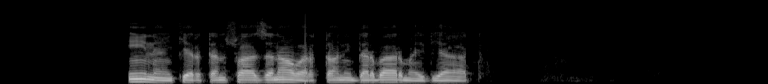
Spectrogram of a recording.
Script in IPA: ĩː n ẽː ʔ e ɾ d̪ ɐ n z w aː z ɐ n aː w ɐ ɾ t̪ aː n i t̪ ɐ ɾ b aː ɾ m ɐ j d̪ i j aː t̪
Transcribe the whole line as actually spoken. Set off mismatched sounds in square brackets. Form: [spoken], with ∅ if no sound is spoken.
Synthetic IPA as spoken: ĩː n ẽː [k] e ɾ [t̪] ɐ n [s] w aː z ɐ n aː w ɐ ɾ t̪ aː n i [d̪] ɐ ɾ b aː ɾ m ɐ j d̪ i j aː t̪

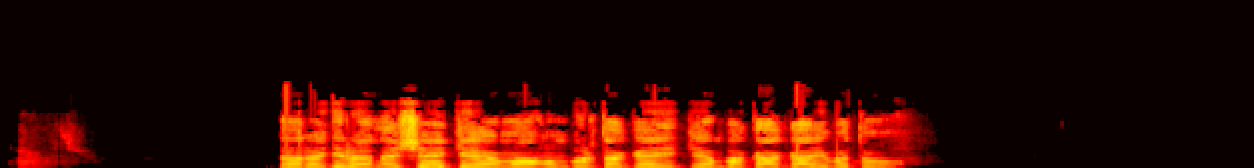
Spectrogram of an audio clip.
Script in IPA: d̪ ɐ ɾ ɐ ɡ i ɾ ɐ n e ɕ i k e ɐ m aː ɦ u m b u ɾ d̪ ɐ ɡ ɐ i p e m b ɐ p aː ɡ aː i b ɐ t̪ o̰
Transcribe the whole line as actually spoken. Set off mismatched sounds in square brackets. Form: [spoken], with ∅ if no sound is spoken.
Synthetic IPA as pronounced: d̪ ɐ ɾ ɐ ɡ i ɾ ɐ n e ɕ [e] k e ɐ m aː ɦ u m b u ɾ [t̪] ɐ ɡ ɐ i [k] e m b ɐ [k] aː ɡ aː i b ɐ t̪ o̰

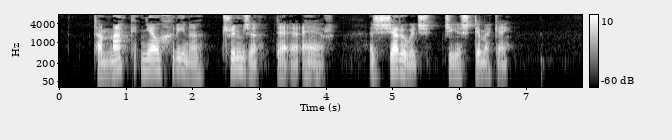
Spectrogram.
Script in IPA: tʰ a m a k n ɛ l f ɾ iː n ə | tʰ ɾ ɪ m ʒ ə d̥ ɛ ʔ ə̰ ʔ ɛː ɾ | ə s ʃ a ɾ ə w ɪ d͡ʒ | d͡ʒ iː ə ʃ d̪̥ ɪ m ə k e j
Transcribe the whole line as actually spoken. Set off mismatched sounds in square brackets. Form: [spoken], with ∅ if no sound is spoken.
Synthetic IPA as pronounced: tʰ a m a k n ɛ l [x] ɾ iː n ə | tʰ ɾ ɪ m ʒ ə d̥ ɛ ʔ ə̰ ʔ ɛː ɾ | ə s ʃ [ɛ] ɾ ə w ɪ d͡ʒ | d͡ʒ iː ə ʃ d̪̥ ɪ m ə k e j

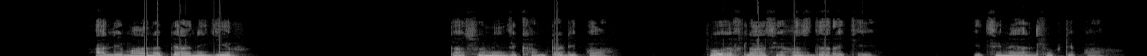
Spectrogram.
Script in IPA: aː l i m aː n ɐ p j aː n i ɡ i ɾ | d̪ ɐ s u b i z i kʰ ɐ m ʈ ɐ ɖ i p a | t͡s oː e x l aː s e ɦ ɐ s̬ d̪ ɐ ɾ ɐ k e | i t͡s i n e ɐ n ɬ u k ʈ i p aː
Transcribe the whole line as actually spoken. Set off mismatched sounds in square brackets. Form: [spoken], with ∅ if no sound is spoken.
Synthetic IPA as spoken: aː l i m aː n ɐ p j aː n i ɡ i ɾ | [t̪] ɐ s u [m] i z i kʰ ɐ m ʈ ɐ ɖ i p a | t͡s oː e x l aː s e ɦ ɐ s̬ d̪ ɐ ɾ ɐ k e | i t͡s i n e ɐ n ɬ u k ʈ i p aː

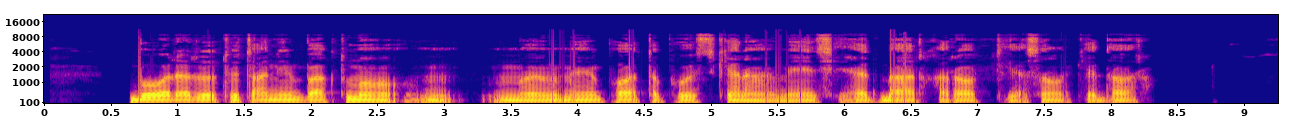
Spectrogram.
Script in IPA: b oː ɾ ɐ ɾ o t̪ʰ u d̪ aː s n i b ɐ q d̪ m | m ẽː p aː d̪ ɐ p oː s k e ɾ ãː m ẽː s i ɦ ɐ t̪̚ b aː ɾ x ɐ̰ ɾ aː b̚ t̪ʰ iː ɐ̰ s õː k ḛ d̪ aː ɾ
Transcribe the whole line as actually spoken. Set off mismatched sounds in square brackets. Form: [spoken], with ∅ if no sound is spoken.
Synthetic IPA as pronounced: b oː ɾ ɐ ɾ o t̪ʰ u [t̪] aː [∅] n i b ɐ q [t̪] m | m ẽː p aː [t̪] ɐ p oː s k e ɾ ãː m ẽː s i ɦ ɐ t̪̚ b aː ɾ x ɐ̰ ɾ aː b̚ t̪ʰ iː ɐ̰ s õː k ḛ d̪ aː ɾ

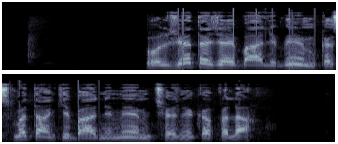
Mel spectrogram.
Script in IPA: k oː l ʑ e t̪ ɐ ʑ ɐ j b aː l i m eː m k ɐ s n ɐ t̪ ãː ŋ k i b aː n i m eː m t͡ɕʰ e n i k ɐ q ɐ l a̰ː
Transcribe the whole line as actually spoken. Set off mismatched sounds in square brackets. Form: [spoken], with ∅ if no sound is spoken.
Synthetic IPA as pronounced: k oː l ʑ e t̪ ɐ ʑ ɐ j b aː l i m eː m k ɐ s [m] ɐ t̪ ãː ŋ k i b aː n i m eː m t͡ɕʰ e n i k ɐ q ɐ l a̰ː

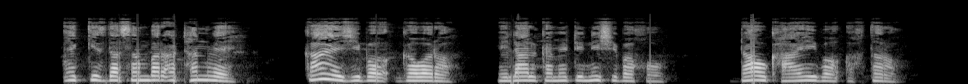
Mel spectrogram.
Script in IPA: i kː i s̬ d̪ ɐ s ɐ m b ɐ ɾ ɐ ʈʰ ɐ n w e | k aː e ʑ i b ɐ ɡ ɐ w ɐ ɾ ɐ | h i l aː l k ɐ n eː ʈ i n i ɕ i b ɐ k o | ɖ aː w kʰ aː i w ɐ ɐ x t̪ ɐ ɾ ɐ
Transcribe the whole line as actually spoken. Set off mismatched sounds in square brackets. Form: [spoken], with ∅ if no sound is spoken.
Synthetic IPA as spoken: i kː i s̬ d̪ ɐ s ɐ m b ɐ ɾ ɐ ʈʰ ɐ n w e | k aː e ʑ i b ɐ ɡ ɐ w ɐ ɾ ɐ | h i l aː l k ɐ [m] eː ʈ i n i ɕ i b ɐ [x] o | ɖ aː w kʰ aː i [b] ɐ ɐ x t̪ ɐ ɾ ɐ

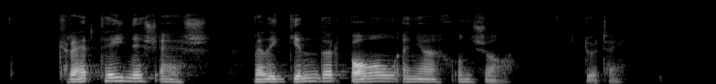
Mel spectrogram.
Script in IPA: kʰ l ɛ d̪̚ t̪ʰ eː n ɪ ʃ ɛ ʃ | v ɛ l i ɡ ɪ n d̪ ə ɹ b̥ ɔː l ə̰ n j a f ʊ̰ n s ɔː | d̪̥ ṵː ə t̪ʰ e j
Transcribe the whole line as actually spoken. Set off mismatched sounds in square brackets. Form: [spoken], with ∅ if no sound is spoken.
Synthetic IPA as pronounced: kʰ [ɾ] ɛ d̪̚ t̪ʰ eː n ɪ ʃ ɛ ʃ | v ɛ l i ɡ ɪ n d̪ ə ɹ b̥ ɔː l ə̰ n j a [x] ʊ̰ n [ʃ] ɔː | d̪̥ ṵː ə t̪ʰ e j

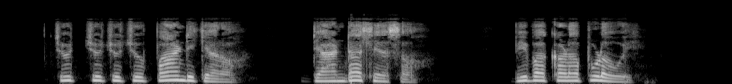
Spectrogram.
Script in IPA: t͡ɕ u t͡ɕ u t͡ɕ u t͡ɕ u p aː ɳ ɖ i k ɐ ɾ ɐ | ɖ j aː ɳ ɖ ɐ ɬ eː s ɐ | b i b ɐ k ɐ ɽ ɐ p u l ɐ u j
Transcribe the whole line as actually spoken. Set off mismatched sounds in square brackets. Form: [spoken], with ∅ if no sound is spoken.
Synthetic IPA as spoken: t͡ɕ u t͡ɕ u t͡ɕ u t͡ɕ u p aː ɳ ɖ i k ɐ ɾ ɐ | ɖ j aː ɳ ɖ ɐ ɬ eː s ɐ | b i b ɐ k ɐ ɽ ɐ p u [ɽ] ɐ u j

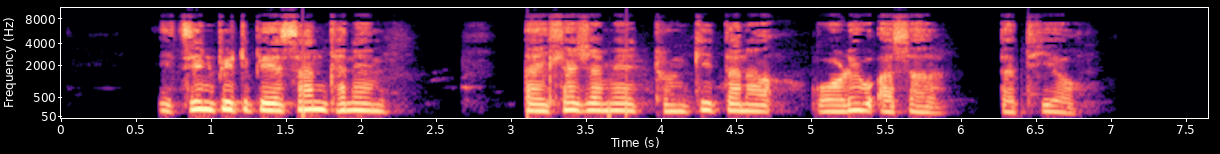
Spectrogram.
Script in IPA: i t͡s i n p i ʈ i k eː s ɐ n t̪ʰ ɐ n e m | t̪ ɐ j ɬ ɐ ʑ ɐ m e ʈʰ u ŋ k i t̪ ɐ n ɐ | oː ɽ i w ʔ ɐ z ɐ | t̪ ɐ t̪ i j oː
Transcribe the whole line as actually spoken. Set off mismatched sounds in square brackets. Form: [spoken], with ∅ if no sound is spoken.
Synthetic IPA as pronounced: i t͡s i n p i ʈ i [p] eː s ɐ n t̪ʰ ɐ n e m | t̪ ɐ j ɬ ɐ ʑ ɐ m e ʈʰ u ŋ k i t̪ ɐ n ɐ | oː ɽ i w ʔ ɐ [s] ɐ | t̪ ɐ [t̪ʰ] i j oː

